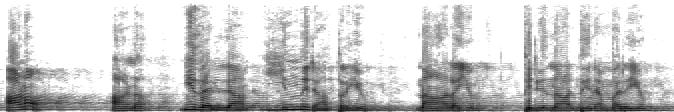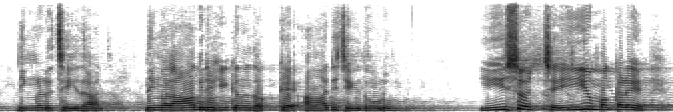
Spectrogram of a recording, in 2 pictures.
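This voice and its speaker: A preacher delivering a sermon to a congregation, asking rhetorical questions and answering them, swinging between loud bursts and hushed lines. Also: mid-range voice. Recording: long reverb of a hall.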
